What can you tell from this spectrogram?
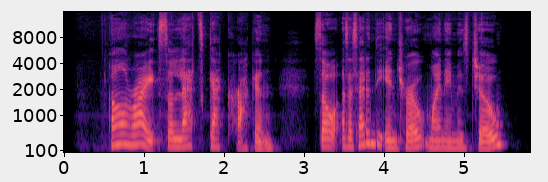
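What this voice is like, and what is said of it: Irish accent, somewhat mixed. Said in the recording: “You may have guessed from the accent, I am Irish ... forgive me if my accent is a bit all over the place”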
